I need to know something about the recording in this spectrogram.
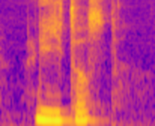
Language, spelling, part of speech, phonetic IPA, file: Czech, lítost, noun, [ˈliːtost], Cs-lítost.ogg
- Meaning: 1. regret 2. remorse, repentance (a feeling of regret or remorse for doing wrong)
